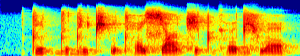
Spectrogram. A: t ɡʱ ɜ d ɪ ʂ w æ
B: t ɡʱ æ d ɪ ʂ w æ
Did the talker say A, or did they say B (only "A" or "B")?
A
